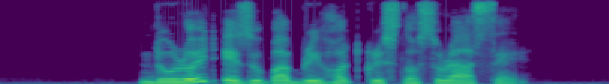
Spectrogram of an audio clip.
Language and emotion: Assamese, neutral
